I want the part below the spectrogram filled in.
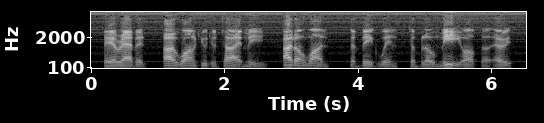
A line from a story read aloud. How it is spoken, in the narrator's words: Bear Tiger roared out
